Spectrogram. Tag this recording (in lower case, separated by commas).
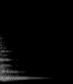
music, bowed string instrument, musical instrument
